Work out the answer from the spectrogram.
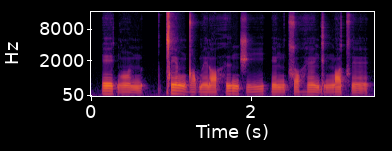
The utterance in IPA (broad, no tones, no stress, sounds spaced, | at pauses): e ɡ ɔ̃ n | ǀ ẽ ŋ dˤ ɨ b ɛ̃ ɾ ɒ h ɨ ŋ ʃ i | ẽ ŋ t͡s ɔ ɦ ɛ̃ ɡ e ŋ ɒ t͡s ɛ̃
